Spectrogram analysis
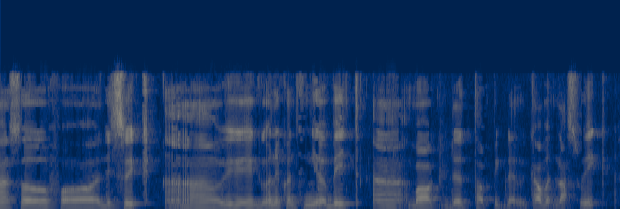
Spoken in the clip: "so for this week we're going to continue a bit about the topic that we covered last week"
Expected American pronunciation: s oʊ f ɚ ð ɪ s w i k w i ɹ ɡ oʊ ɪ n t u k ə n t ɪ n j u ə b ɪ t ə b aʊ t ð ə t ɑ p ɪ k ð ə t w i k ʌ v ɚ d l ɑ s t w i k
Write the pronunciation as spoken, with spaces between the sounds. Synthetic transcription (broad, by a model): s oʊ f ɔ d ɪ s w i k w i w ɡ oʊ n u k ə n t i n j u ə b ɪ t ə b aʊ t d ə t ɑ p ɪ k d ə t w i k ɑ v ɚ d l ɑ s t w i k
